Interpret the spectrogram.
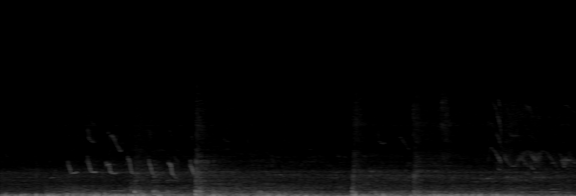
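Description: Steady low rumble of a moving passenger train heard from the coach, with a couple of sharp clacks about two and three and a half seconds in. A bird gives a quick run of about six short high chirps about a second in, and more near the end.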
